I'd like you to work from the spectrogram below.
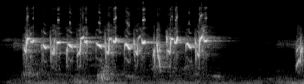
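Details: Yellow-vented Bulbul in fighting song to lure rivals. A two-second stream of quick, bright chattering notes is followed by a pause and the onset of a new phrase.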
